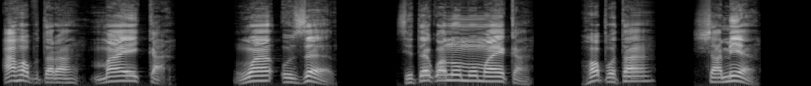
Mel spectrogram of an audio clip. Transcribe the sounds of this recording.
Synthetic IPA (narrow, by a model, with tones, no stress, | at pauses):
a˦ɦɔ˦pʊ˨ta˨ɾa˨ma˦ɪ˦ka̰˨ | ŋʷa˦u˨ze˦˨l | si˨te˦kʷa˦nʊ˦mʊ˦ma˦ɪ˦ka̰˨ | ɦɔ˦pʊ˨ta˦ | ʃa˨mi˦a̰˨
